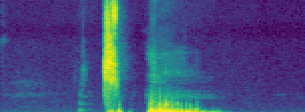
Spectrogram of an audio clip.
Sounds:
Sneeze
